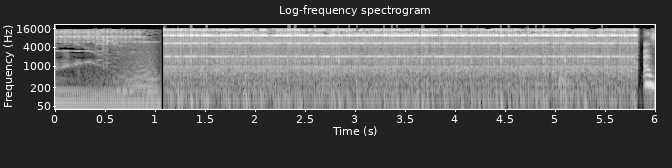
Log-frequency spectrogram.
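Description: A wake-up alarm ringing loud and steady for nearly five seconds, then cutting off suddenly. Before it starts, about a second of low droning with a rising sweep.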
